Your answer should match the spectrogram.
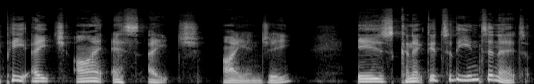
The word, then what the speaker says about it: phishing: speaking of fishing there's another word fishing with a different spelling and a completely different meaning well not completely different maybe fishing pH i Sh ing is connected to the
